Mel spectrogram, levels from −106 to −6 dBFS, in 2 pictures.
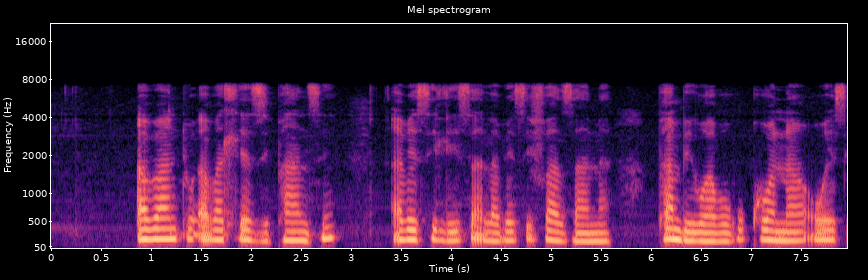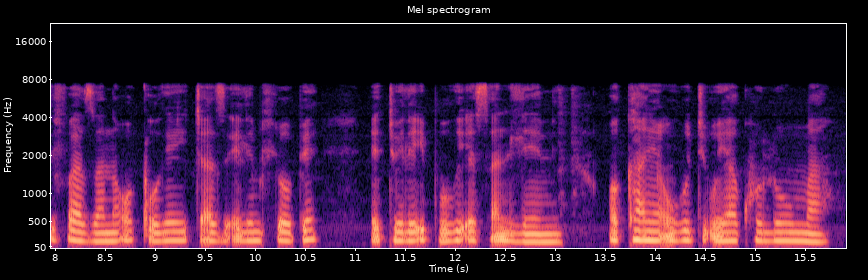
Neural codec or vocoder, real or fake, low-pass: none; real; 7.2 kHz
